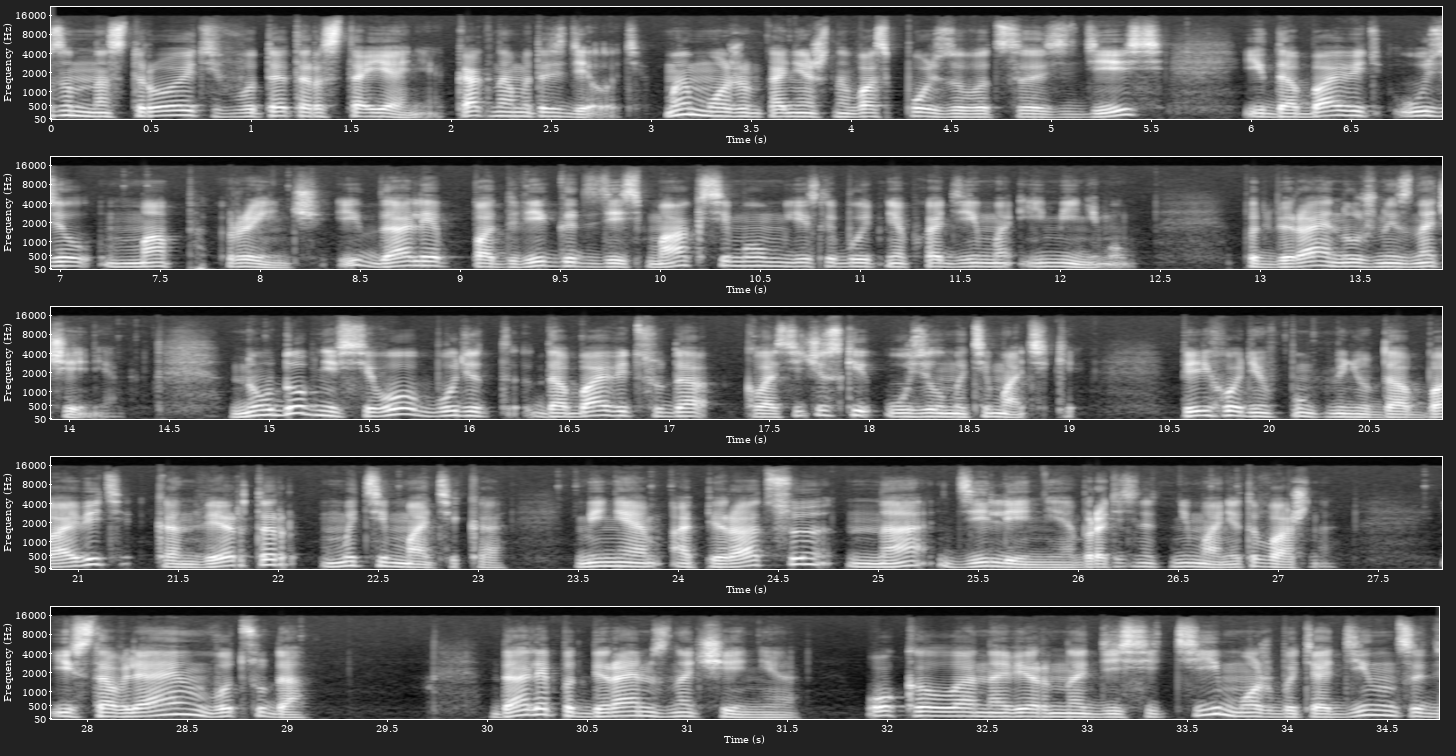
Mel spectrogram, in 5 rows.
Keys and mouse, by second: 3.6-7.5 drag, 8.3 click, 9.5-14.2 drag, 14.3 click, 20.2-22.8 drag, 24.0-26.8 drag, 31.0-34.7 drag.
